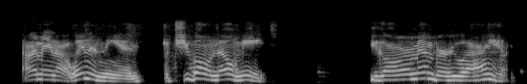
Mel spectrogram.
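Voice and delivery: slow, drawling Southern accent. Performing a dramatic speech for listeners, in a southern drawl. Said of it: "Did you like the Southern drawl on that?".

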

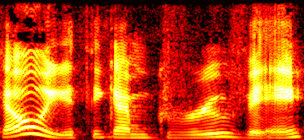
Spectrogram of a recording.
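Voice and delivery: put-on sarcastic tone. Retelling how a man answered being called groovy, mock-sarcastic. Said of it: "I think that he was just being like".

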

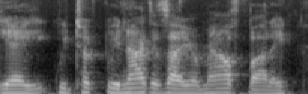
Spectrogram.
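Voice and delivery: usual speaking voice

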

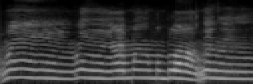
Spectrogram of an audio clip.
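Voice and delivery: very soft, very slow, hushed whine, long drawn-out "I'm". Retelling what a woman said while Kyle was trying to console her, imitating her whining. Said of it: "She was whining".

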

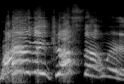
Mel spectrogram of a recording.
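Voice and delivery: put-on shrill, very high, loud child yelling. Describing an 8-year-old cousin watching the movie, retelling a kid's yelling. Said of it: "she started yelling about it".

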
